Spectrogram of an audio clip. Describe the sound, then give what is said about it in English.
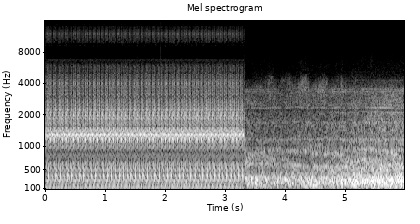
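Audio from the video game MDK, with wind, lasers and a chimpanzee: a loud, dense buzzing electronic drone with stacked harmonics cuts off abruptly after about three seconds into steady rushing, wind-like noise that continues to the end. “Some wind. Some lasering. Monkey. A monkey.”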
